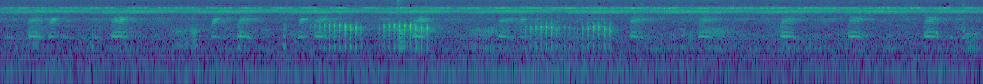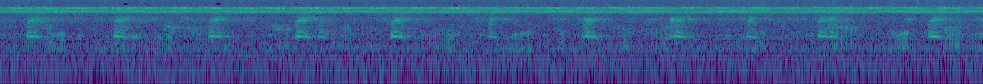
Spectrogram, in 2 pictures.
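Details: Frog chorus of many overlapping callers giving short clicky notes in quick irregular bursts, louder around the fourth second, over a steady high insect-like drone and a low hum in the first six seconds.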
